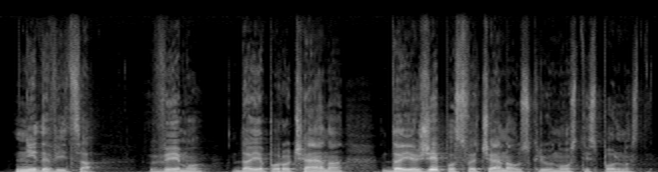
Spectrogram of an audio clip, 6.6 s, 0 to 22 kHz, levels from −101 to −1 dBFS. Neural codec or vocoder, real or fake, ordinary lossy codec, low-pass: vocoder, 48 kHz, 128 mel bands, Vocos; fake; none; 19.8 kHz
